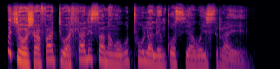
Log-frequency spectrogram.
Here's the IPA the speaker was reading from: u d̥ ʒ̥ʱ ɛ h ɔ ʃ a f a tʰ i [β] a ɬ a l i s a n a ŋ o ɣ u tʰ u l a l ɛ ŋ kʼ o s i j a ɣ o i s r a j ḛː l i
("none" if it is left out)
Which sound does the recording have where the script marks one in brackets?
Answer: w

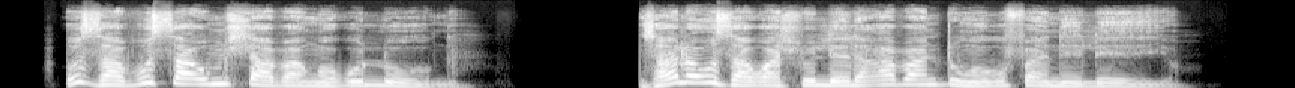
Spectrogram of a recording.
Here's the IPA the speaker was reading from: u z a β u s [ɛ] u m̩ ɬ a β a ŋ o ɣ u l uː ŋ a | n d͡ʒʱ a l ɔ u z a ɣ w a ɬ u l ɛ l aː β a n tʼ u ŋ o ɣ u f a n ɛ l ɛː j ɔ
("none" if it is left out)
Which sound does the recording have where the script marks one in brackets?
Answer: a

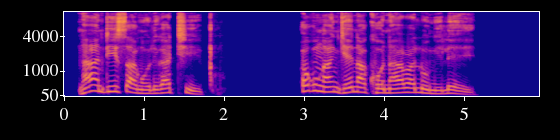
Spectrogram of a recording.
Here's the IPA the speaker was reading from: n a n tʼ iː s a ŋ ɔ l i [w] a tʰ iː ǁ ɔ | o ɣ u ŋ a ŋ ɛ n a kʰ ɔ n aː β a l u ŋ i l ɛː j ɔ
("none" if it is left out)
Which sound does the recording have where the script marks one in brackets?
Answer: ɣ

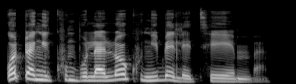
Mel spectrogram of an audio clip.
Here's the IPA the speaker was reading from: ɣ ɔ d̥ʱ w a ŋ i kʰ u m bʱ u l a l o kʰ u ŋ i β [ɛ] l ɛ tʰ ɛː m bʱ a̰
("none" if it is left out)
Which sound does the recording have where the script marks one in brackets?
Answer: ɛ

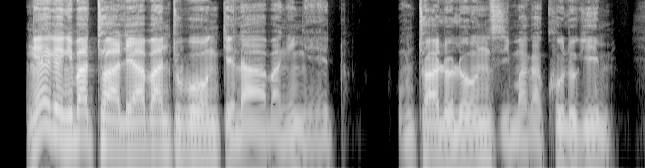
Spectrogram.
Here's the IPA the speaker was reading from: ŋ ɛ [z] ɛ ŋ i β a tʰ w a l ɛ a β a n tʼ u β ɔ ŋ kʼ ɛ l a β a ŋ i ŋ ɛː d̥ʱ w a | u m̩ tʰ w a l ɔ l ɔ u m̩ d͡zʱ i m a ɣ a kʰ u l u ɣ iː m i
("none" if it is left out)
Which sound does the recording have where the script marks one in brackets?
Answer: ɣ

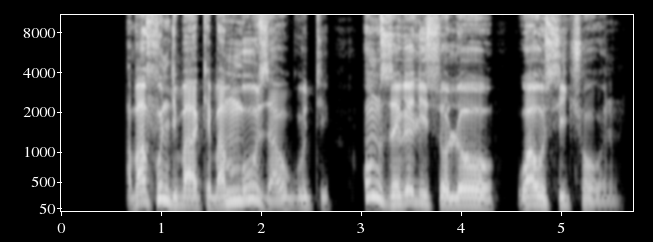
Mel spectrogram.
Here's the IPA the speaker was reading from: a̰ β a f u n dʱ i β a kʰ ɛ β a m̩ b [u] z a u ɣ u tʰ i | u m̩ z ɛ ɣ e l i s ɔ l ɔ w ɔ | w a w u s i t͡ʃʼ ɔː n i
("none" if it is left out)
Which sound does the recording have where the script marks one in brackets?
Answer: u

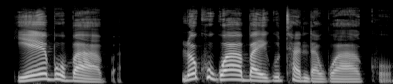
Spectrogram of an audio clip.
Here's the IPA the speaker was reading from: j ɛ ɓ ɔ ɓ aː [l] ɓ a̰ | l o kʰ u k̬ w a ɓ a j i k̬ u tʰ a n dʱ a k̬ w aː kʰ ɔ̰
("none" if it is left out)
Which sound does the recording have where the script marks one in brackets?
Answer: none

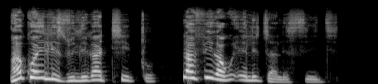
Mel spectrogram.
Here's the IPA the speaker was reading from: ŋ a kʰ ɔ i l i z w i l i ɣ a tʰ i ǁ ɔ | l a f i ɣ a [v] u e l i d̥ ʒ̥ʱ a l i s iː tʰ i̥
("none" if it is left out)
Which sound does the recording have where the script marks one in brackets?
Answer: ɣ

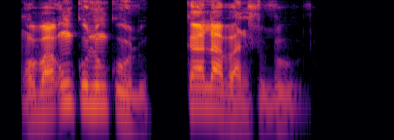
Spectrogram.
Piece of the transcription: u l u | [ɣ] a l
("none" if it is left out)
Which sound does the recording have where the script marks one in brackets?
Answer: ɣ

